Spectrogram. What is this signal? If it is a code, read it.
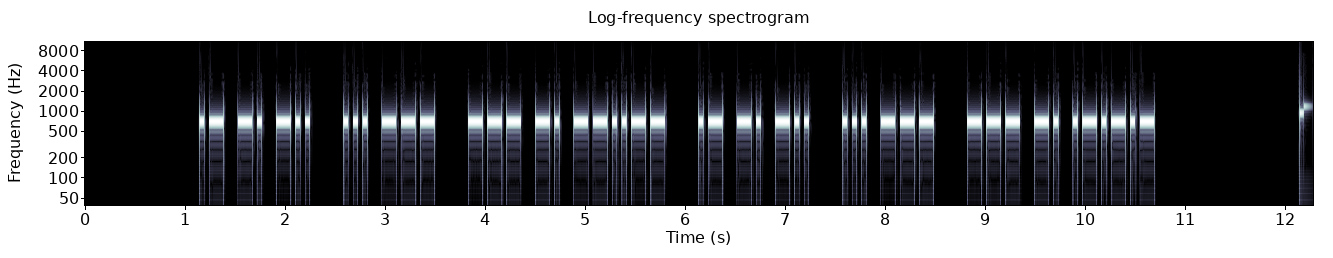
Morse code, heard as a keyed tone, about 25 wpm, 700 Hz. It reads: AND SO ON, AND SO ON.
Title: Sentences from Top 100 Words 25wpm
